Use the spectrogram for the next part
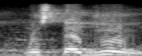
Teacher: Kalau orang Mesir pakai jim, ya, ga-nya itu mustajim seperti huruf jim, padahal bukan jim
